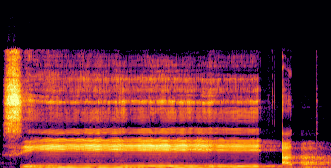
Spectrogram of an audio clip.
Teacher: مد متصل کو 1 سے 2 الف کی مقدار کھینچ کر پڑھیں گے۔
